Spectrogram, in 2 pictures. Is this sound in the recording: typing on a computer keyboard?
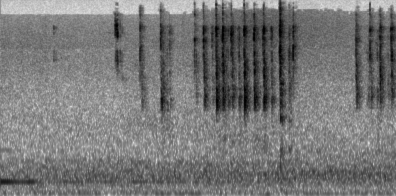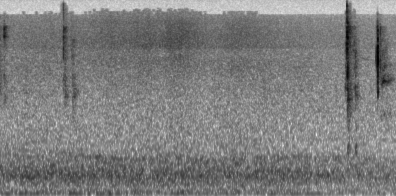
yes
